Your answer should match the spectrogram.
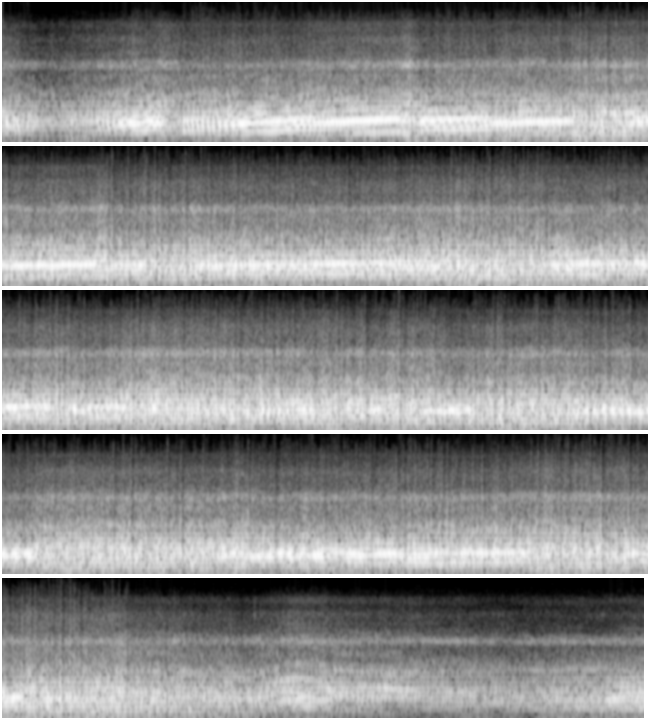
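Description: Trail motorcycle engine heard from the rider's helmet camera. Over the first few seconds it accelerates up through the gears, its pitch rising and dropping back at each change, then it holds a steady cruise over a low rumble. It eases off and gets quieter near the end.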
